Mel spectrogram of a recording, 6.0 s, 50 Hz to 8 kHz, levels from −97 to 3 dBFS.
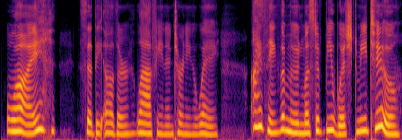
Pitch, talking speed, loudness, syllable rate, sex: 215 Hz, 170 wpm, -15 LUFS, 4.8 syllables/s, female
